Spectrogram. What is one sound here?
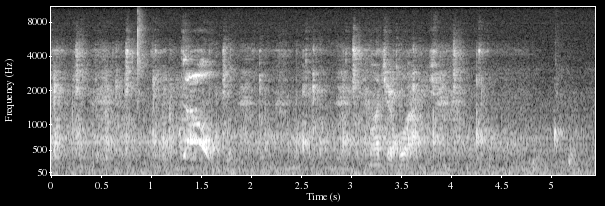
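Footsteps run across hard pavement.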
